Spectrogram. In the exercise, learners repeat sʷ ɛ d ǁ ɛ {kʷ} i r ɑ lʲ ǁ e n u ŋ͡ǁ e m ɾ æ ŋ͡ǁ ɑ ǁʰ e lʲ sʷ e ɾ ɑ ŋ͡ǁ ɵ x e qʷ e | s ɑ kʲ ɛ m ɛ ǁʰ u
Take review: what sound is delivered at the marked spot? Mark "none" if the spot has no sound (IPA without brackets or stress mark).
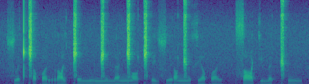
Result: qʷ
